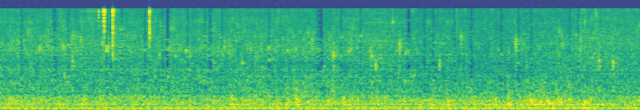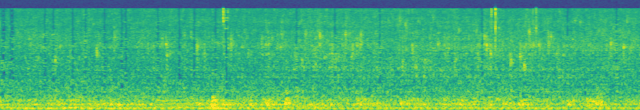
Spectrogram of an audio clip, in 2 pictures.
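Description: Aquarium water and filter running steadily: a low hum with trickling water and occasional faint clicks.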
